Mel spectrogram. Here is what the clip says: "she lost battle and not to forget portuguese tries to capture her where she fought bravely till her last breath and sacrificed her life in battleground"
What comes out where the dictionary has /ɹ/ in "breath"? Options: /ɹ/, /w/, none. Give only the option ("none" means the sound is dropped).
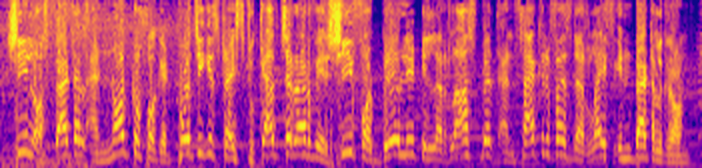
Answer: none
